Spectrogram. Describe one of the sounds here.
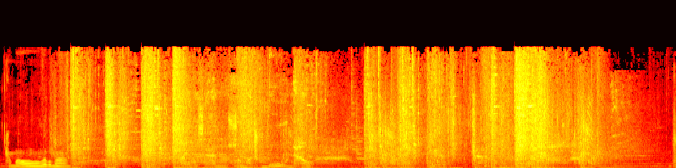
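Blades clash and strike in a rapid, noisy fight.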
